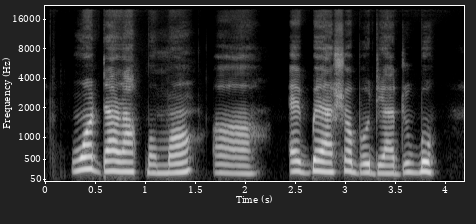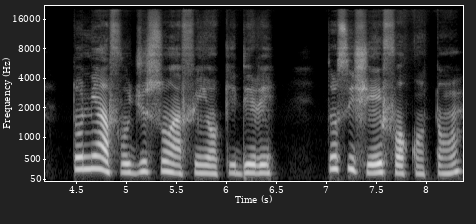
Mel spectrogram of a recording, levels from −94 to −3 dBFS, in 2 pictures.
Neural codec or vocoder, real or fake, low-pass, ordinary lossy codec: autoencoder, 48 kHz, 128 numbers a frame, DAC-VAE, trained on Japanese speech; fake; none; none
